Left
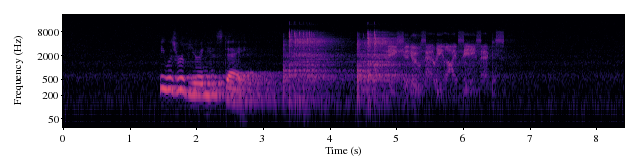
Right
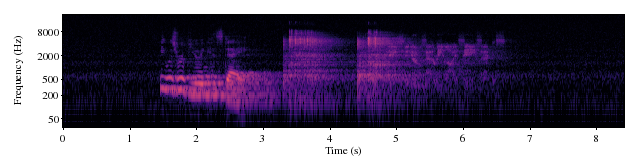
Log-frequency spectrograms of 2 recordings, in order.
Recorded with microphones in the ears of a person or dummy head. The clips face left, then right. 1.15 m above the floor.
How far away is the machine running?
No machine running in this recording.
